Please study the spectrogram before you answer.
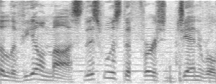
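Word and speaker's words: levée en masse: Called the levee en masse (pronounced leevy on mass) this was the first general draft in modern history.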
